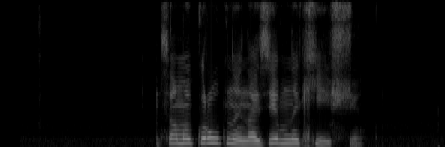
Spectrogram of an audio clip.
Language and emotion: Russian, neutral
